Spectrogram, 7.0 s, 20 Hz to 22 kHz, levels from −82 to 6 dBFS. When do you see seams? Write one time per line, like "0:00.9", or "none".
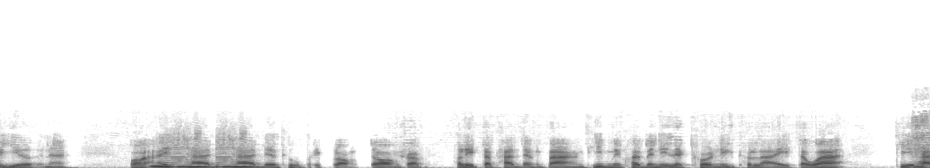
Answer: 0:01.6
